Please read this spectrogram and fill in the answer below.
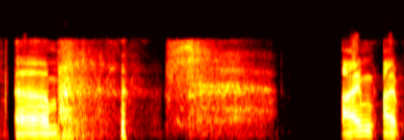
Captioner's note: laughs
